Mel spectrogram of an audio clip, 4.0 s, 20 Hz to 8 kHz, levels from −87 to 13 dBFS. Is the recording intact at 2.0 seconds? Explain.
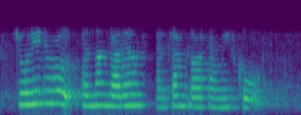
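No, 2.0 s falls inside a stretch of VoIP packet loss concealed by the speech codec, from about 1.93 to 2.14 s. Around 140 ms of audio went missing, which fits roughly seven lost packets. The decoder kept extrapolating from its last pitch and filter while turning the gain down, so you hear a stretched buzzy tone or coloured noise fading out, and things stay weak briefly after packets resume.

Underneath that, the whole clip has plainly audible G.729 codec damage, which points to G.729A at 8 kbit/s. The speech is rebuilt from a vocal tract model and a few pulses per frame, squeezed into roughly 300 Hz to 3.5 kHz, so it comes across rough and a bit synthetic.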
